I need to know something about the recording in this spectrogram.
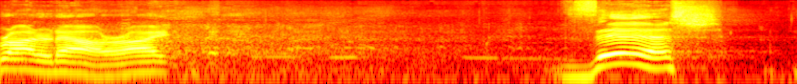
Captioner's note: congregation laughs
